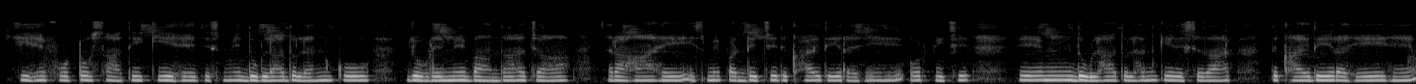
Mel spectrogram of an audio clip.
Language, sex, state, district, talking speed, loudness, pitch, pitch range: Hindi, female, Bihar, Purnia, 125 wpm, -27 LUFS, 190 Hz, 185-195 Hz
